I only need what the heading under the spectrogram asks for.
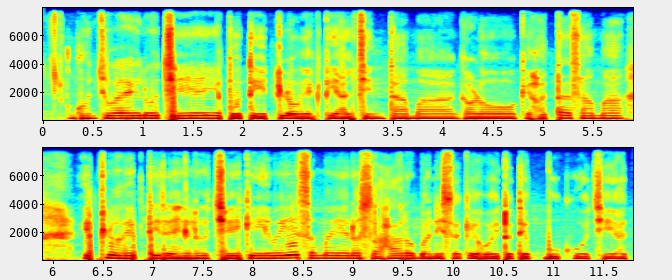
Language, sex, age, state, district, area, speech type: Gujarati, male, 18-30, Gujarat, Rajkot, rural, spontaneous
